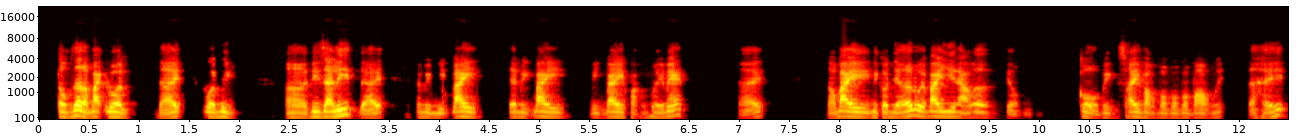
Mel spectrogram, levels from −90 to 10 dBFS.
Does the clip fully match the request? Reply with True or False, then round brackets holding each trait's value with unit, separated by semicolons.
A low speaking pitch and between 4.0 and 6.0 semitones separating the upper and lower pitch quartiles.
False (120 Hz; 3.0 semitones)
